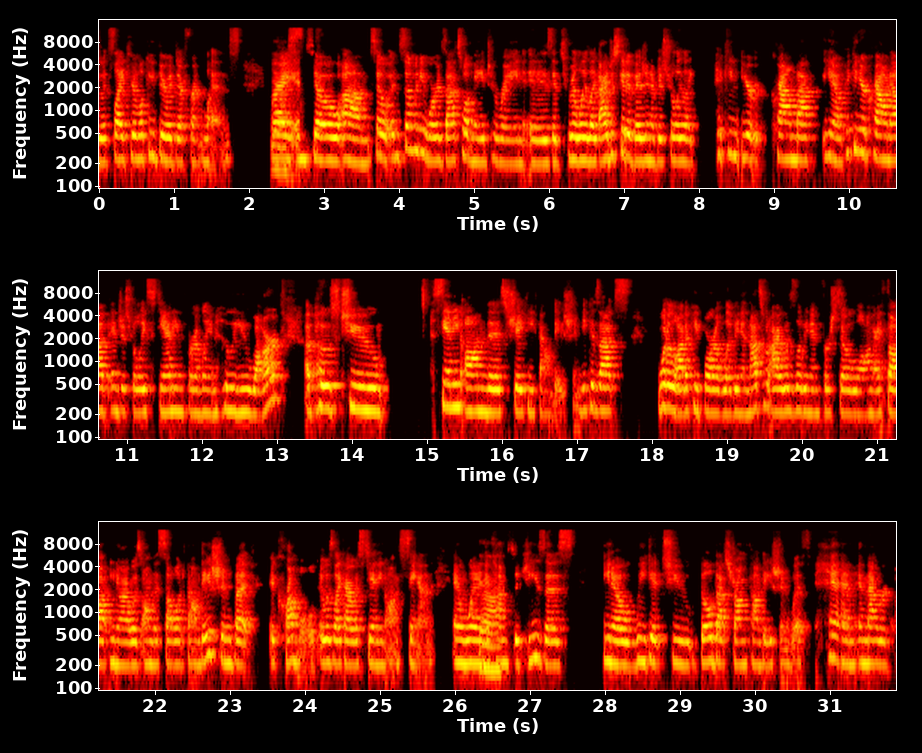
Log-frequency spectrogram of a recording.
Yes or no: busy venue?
no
